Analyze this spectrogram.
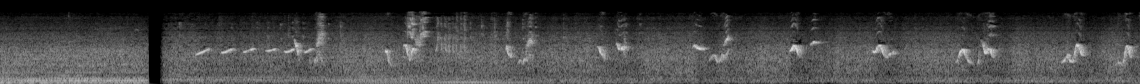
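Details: Variable (hooded) pitohui, a Papuan endemic with a loud voice, sings quick series of short, upslurred whistles, often paired, mixed with sharper chirps, against a faint low rumble.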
